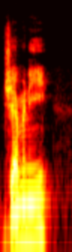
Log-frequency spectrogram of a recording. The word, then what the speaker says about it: Gemini: I don't know why, but NASA had decided that the official pronunciation would be Project Gemini, even though it seems like the general public generally would pronounce it Gemini. Unfortunately, I'll probably interchange those on accident because I'm so used to saying Gemini, but I'm going to attempt to use the official Gemini pronunciation.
